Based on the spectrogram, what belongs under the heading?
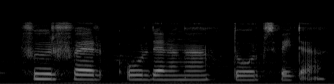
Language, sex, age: Afrikaans, female, 19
